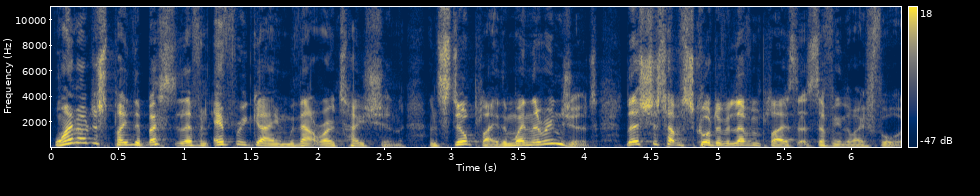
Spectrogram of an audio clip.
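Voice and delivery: plain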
